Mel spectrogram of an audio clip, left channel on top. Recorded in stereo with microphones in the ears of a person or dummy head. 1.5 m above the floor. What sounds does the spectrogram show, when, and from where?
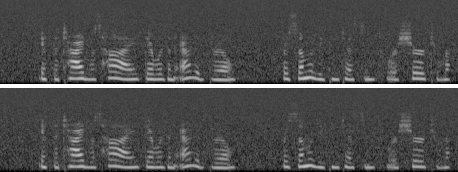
0.4 s a woman speaking: 15° left (ahead or behind); by 4.5 s 30° left (ahead or behind)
